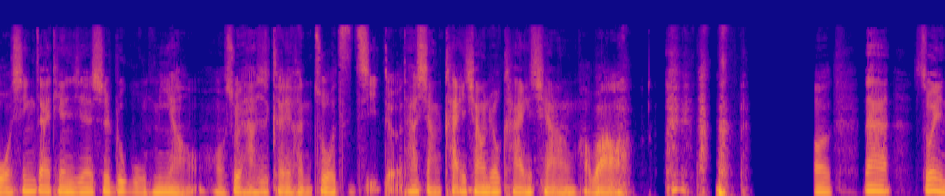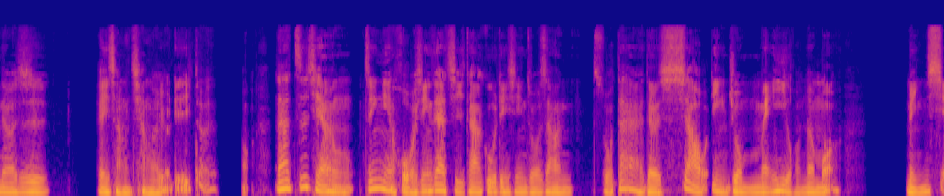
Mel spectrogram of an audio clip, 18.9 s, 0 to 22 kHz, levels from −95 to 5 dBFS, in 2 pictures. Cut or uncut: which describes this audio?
uncut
